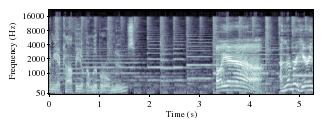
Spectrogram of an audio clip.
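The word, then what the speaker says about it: Liberl: Yeah, they they pronounce it like liberal instead of just liberal, you know, without the a between the R and the L.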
